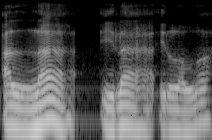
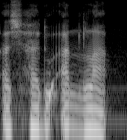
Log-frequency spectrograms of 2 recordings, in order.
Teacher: ada kaidah cara membaca nun mati bertemu huruf lam dengan idgham · Shown in: first take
